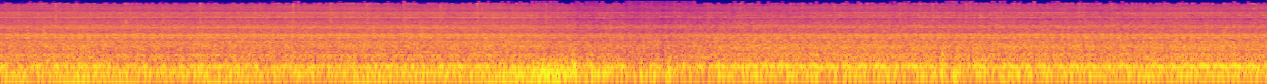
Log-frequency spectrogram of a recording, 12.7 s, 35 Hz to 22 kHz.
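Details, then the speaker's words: 1971 Ford Torino, rebuilt 302 V8 with C4 automatic, after idle mixture screws were adjusted evenly on both sides: smooth, even idle with a steady low rumble, no misses, knocks or hunting. It revs and idles clean; the carburetor, a little lean, needed only slight tweaking. "It revs clean. It idles clean. Carburetor didn't need much adjustment at all."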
